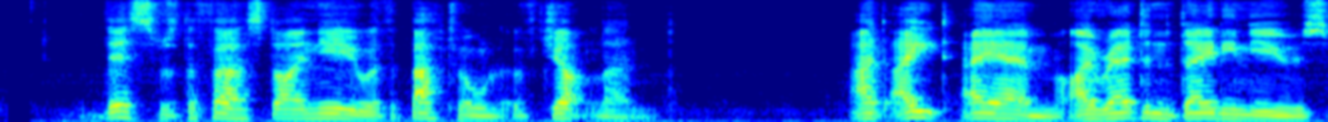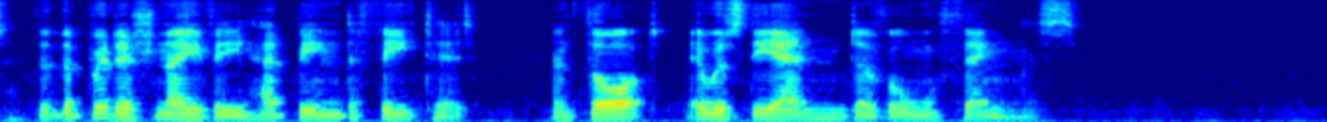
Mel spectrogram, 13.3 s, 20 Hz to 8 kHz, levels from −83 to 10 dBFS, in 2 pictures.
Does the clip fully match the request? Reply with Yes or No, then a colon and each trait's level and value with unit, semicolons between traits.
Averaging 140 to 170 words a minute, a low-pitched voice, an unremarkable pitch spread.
Yes: average, 165 wpm; low, 115 Hz; average, 3.9 semitones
